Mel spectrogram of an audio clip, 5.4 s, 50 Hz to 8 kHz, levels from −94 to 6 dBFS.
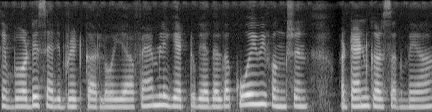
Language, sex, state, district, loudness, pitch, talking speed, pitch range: Punjabi, female, Punjab, Fazilka, -16 LUFS, 210 Hz, 175 wpm, 200-220 Hz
